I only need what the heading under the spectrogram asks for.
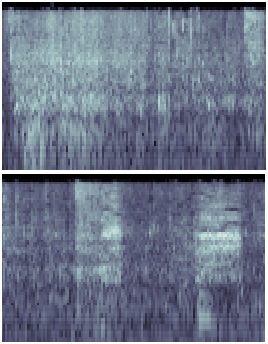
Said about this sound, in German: Im Falle der Teich-Challenge springen nämlich Zoowärterinnen und Wärter voll bekleidet in die Wasserbecken von Tiergehegen und nominieren dann Kolleginnen und Kollegen aus anderen Zoos das Gleiche zu tun.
